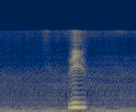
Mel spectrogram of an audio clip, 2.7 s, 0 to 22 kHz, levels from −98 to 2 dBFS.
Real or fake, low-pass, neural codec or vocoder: fake; 7.2 kHz; codec, 16 kHz in and 24 kHz out, 0.9 kbps, LongCat-Audio-Codec, four codebook decoder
